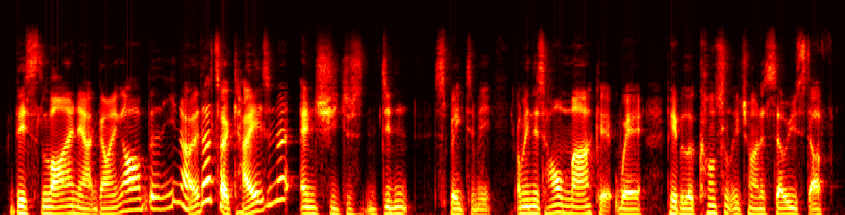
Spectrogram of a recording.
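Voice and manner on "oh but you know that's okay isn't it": very high-pitched, placating retelling; laughing it off. Retold or imitated. Customer pushing a line to the shopkeeper, high-pitched laughing it off. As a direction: plead lightly in a squeaky high voice. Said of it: "I sort of laughed it out".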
